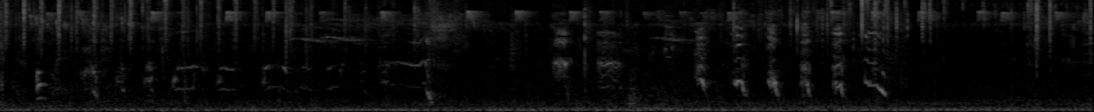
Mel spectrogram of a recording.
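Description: Faint high-pitched animal calls: scattered short squeaky calls, then a run of about six short falling calls about seven seconds in, over a steady low hum.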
